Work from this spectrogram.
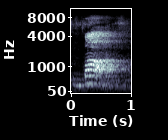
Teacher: فتحہ کی آواز کو ہم اوپر کو تھوڑا سا اٹھاتے ہیں لیکن اس کو بغیر لمبا کی ہم پڑھے ہوتے ہیں، لیکن جو تنوین ہے اس کی آواز میں نون کی آواز بھی آتی ہے، ٹھیک ہے؟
